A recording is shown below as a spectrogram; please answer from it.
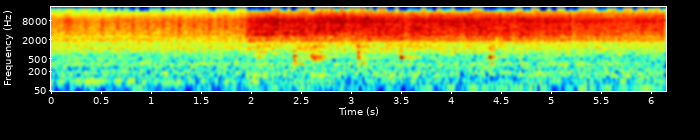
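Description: Onions and tomatoes fry in ghee inside a pressure cooker for chicken biryani, a steady sizzle that grows louder partway through, with a few light stirring clinks.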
